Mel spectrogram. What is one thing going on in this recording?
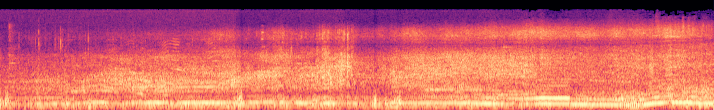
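Gravel sprays from a car's spinning tyres.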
